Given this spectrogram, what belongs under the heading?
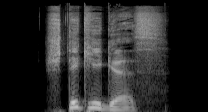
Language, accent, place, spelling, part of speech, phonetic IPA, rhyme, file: German, Germany, Berlin, stickiges, adjective, [ˈʃtɪkɪɡəs], -ɪkɪɡəs, De-stickiges.ogg
- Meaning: strong/mixed nominative/accusative neuter singular of stickig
